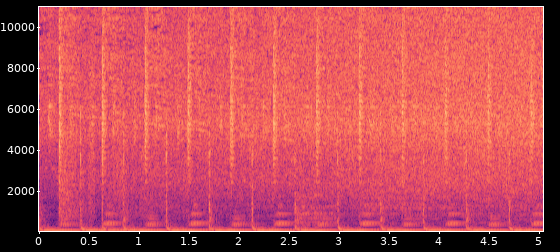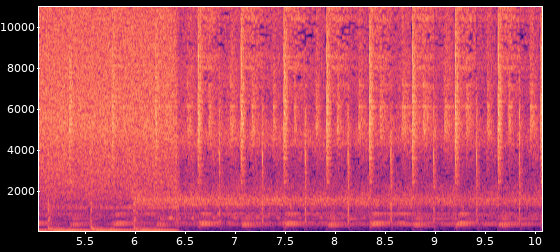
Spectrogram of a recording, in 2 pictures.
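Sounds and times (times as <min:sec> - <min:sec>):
deep bass: 0:00.0 - 0:06.5
four-on-the-floor kick drum: 0:00.0 - 0:06.5
hi-hats: 0:00.0 - 0:10.0
techno music: 0:00.0 - 0:10.0.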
